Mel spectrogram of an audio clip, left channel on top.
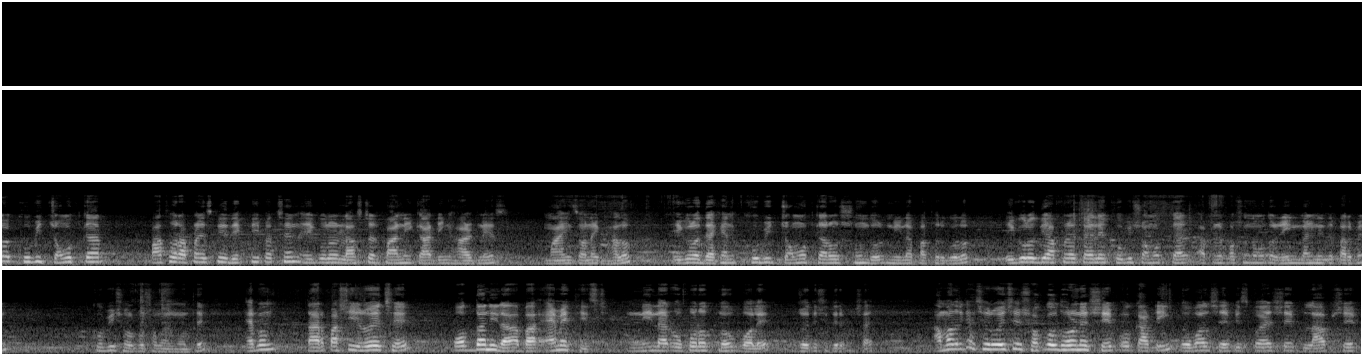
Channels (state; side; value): silent; left; digital silence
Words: খুবই চমৎকার পাথর, আপনার স্ক্রিনে দেখতেই পাচ্ছেন। এইগুলোর লাস্টের পানি, কাটিং, হার্ডনেস, মাইন্স অনেক ভালো। এগুলো দেখেন খুবই চমৎকার ও সুন্দর নীলা পাথরগুলো। এগুলো দিয়ে আপনারা চাইলে খুবই চমৎকার আপনার পছন্দ মতো রিং বানিয়ে নিতে পারবেন খুবই স্বল্প সময়ের মধ্যে। এবং তার পাশেই রয়েছে পদ্মা নীলা বা অ্যামেথিস্ট, নীলার উপরত্ন বলে জ্যোতিষীদের ভাষায়। আমাদের কাছে রয়েছে সকল ধরনের শেপ ও cutting, oval shape, square shape, love shape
